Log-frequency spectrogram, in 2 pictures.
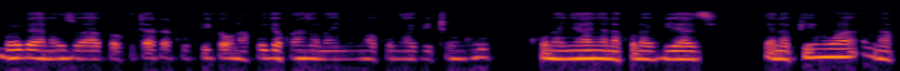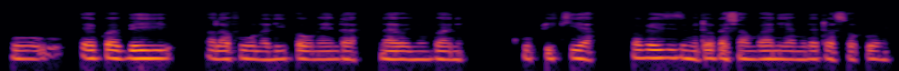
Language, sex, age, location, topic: Swahili, male, 36-49, Wajir, finance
